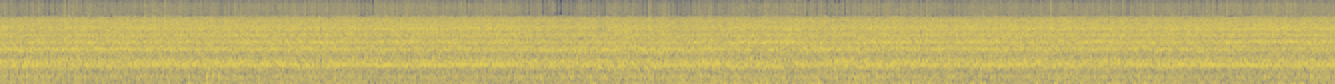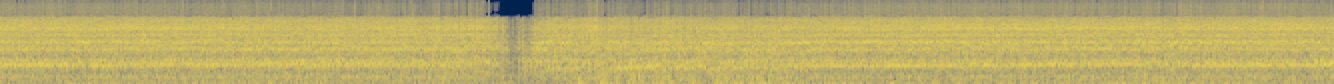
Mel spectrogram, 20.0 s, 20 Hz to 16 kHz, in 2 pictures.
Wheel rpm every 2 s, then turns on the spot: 230, 230, 220, 230, 220, 230, 170, 200, 220, 220.
none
